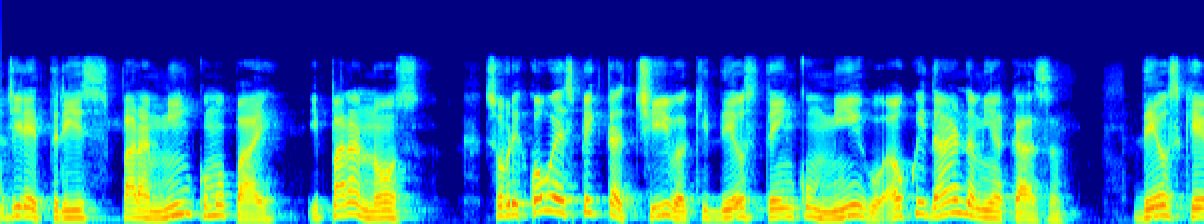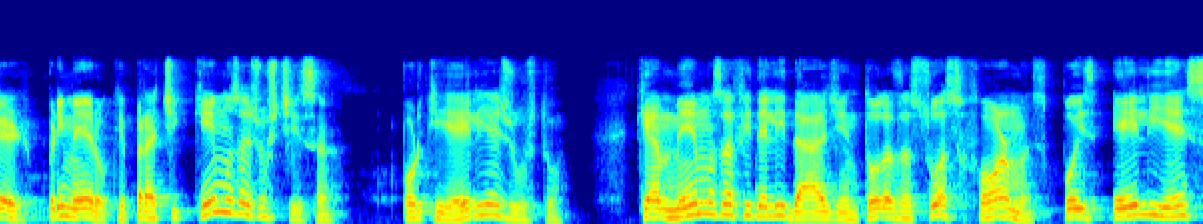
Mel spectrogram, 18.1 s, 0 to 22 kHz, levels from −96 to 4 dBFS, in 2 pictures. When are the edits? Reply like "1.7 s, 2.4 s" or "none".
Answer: 8.4 s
